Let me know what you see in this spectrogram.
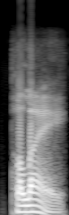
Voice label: "palais", American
